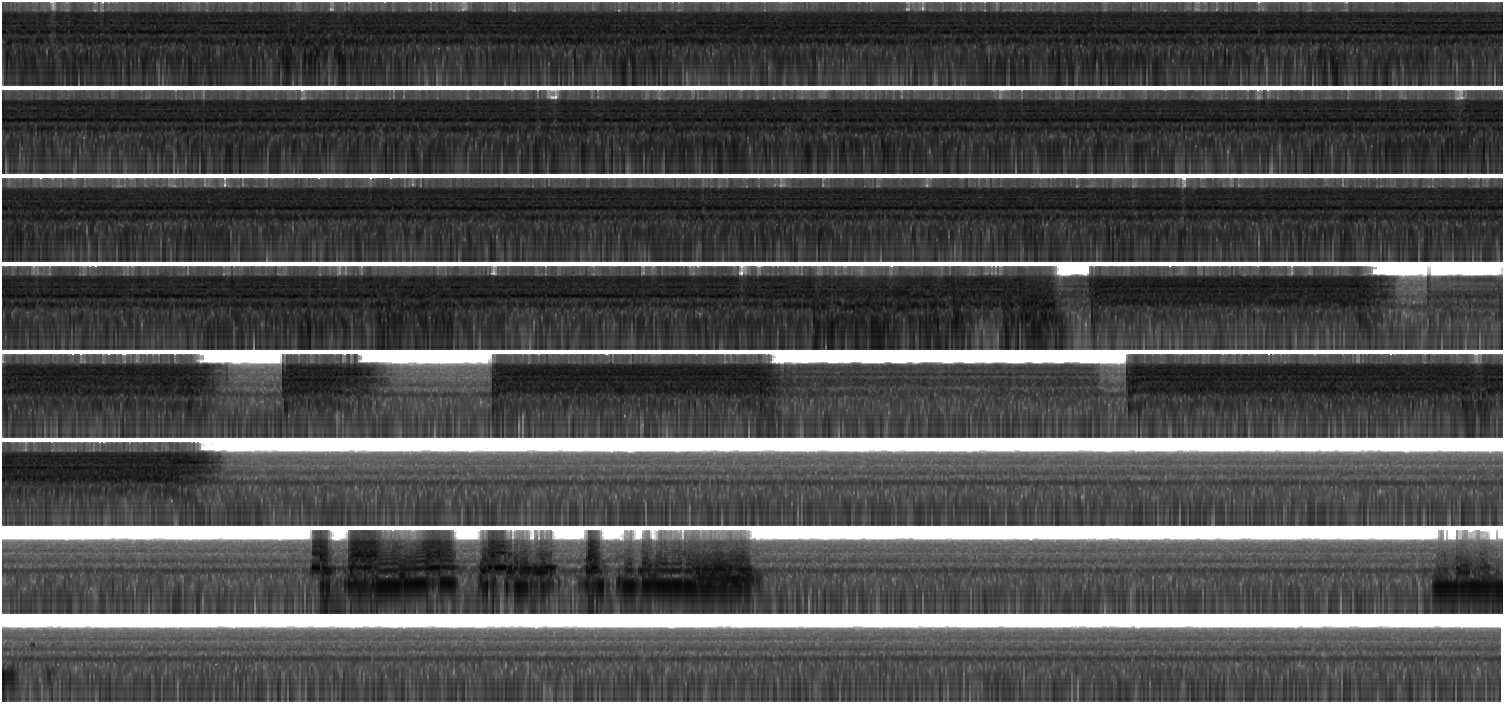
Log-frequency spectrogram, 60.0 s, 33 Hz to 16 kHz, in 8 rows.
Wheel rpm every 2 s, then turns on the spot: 230, 220, 230, 230, 230, 230, 230, 230, 230, 230, 230, 230, 240, 220, 260, 180, 230, 90, 300, 120, 0, 0, 0, 0, 0, 0, 0, 0, 0, 0.
34-36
